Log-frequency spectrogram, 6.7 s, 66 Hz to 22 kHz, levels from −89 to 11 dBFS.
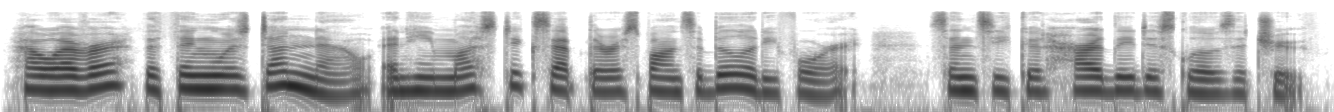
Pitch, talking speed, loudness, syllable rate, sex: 205 Hz, 190 wpm, -17 LUFS, 5.6 syllables/s, female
